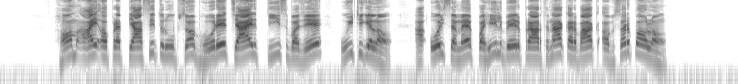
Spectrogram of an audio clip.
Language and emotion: Maithili, surprised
